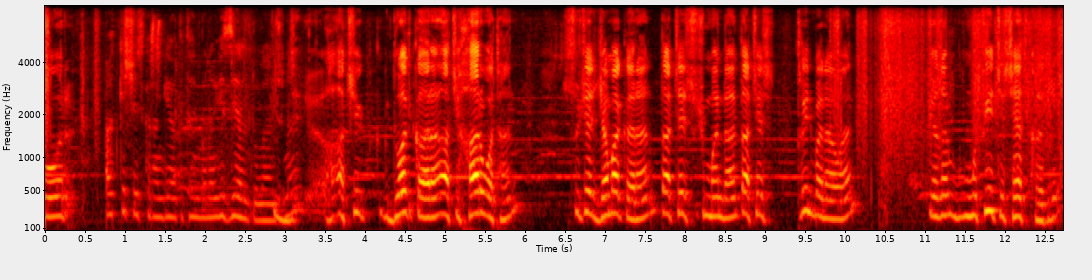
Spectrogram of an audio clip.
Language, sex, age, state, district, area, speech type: Kashmiri, male, 45-60, Jammu and Kashmir, Ganderbal, rural, spontaneous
